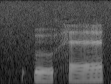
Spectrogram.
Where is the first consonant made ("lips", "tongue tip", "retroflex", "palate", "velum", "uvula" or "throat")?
throat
